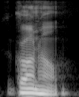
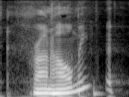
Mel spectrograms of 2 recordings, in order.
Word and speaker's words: Grandhomme: Now I've heard it, I'm like, why did I get Colin de Grandhomme? – De Grandhomme. – Grandhomme. – Yeah. Well done. Well done. And what was the pronunciation last week? – Grandhomie? – Call it to Grandhomie.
